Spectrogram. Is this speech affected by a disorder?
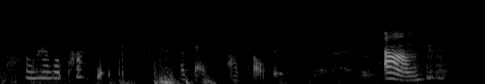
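No.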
